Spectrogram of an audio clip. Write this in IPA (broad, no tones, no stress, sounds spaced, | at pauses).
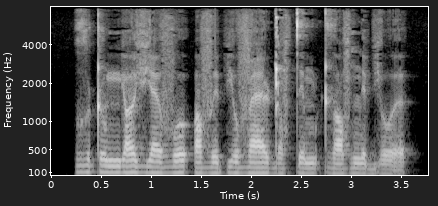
ɣ u ʈ u mʲ ɒ ə̯ vʲ æ ə̯ v o ʔ ɒ v e pʲ o v æ ə̯ ɖ ɒ v t̪ e m o ʈ ð ɒ v n̪ e bʲ o ə̯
